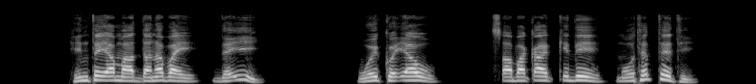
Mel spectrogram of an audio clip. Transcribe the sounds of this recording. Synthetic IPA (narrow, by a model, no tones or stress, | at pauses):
hɪnt̪ːɛɪɐmaːd̪ːɐnɐbɐjd̪ɛʔiː | wɔjkːɔɪjɐw | t͡sʼɐbɐkʼɐɛkʼːɪd̪ɪmo̞ːt̪ɛt̪ːe̞ːt̪ḭː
